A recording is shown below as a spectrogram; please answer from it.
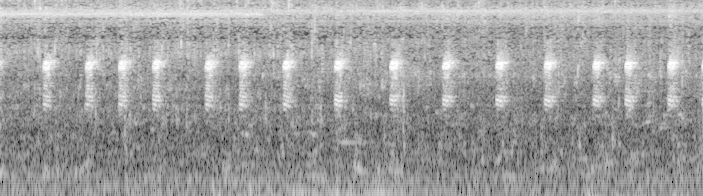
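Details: Male frog calling a female, living in a backyard pond and river, rough-skinned and unlike the rice-field frog; short double-toned croaks repeated steadily, about fourteen in ten seconds, with a faint steady high hiss behind.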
